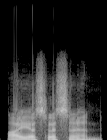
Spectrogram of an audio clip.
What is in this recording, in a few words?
"ISSN", American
